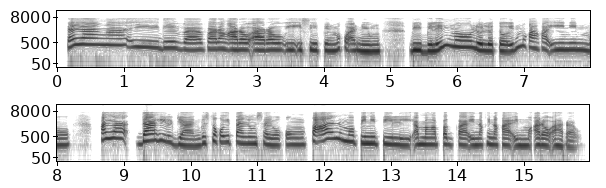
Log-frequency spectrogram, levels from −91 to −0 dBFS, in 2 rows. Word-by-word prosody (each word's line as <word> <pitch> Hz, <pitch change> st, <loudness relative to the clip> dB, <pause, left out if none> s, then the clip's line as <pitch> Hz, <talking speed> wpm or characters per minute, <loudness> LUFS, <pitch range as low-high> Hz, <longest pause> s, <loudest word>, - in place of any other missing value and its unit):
Kaya 410 Hz, +7 st, +3 dB, 0.2 s
nga 395 Hz, 0 st, +1 dB, 0.2 s
eh, 315 Hz, -3 st, -4 dB
di 280 Hz, +1 st, -1 dB
ba, 245 Hz, 0 st, -1 dB
parang 260 Hz, +1 st, +1 dB
araw-araw 240 Hz, -1 st, +2 dB
iisipin 230 Hz, -1 st, -3 dB
mo 240 Hz, +4 st, -3 dB
kung -, -, -2 dB
ano 225 Hz, -2 st, -1 dB
yung 200 Hz, 0 st, +1 dB, 0.5 s
bibilhin 230 Hz, -, +3 dB
mo, 325 Hz, -3 st, +3 dB
lulutuin 215 Hz, -3 st, +2 dB
mo, 350 Hz, -, -2 dB
kakainin 245 Hz, -5 st, -2 dB
mo. 210 Hz, -1 st, -5 dB, 0.4 s
Kaya 420 Hz, +3 st, +2 dB
dahil 315 Hz, +3 st, +4 dB
diyan, 195 Hz, -4 st, -3 dB
gusto 255 Hz, +7 st, -1 dB
ko 275 Hz, -2 st, 0 dB
itanong 250 Hz, -3 st, -1 dB
sayo 215 Hz, -4 st, -4 dB
kung 220 Hz, 0 st, -6 dB
paano 395 Hz, +4 st, +4 dB
mo 310 Hz, -3 st, +2 dB
pinipili 235 Hz, -6 st, -1 dB
ang 225 Hz, +1 st, -1 dB
mga 220 Hz, 0 st, -3 dB
pagkain 215 Hz, -2 st, -3 dB
na 205 Hz, -, -3 dB
kinakain 210 Hz, -4 st, -3 dB
mo 195 Hz, -, -5 dB
araw-araw? 190 Hz, -6 st, -3 dB
240 Hz, 135 wpm, -27 LUFS, 215-280 Hz, 0.5 s, dahil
